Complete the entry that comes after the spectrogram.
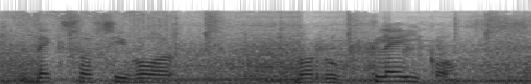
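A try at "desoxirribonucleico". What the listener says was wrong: ¿No? Le falta una sílaba por ahí.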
